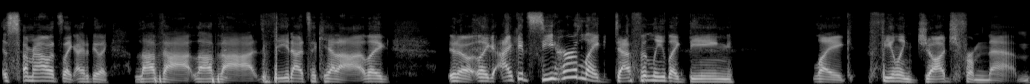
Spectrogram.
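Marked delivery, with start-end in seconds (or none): 1.3-3.6 put-on bossy housewife character voice. Showing a Lisa impression after imagining her reaction: Lisa impression. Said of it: "I can do a Lisa impression".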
